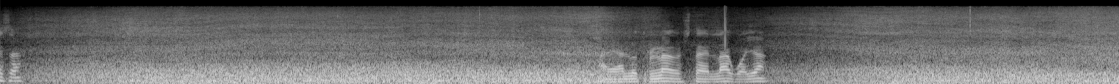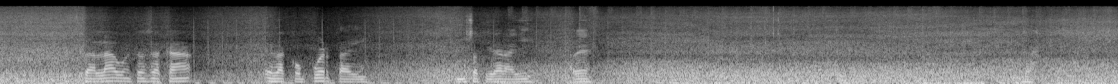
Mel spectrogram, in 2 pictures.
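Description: Water gushes and splashes steadily from an outlet into a channel.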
